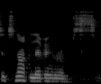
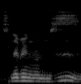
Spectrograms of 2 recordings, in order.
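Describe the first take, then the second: First: The word ends with a hissing s sound. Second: The word ends with a sound other than s. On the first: The speaker calls it wrong. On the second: The speaker calls it right.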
